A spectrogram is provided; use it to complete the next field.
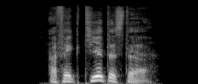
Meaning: inflection of affektiert: 1. strong/mixed nominative masculine singular superlative degree 2. strong genitive/dative feminine singular superlative degree 3. strong genitive plural superlative degree
- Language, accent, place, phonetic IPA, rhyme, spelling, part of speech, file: German, Germany, Berlin, [afɛkˈtiːɐ̯təstɐ], -iːɐ̯təstɐ, affektiertester, adjective, De-affektiertester.ogg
